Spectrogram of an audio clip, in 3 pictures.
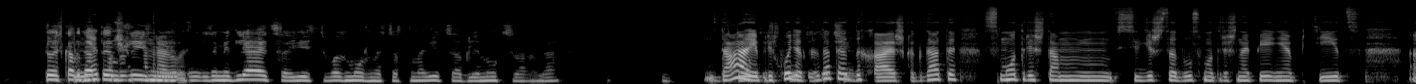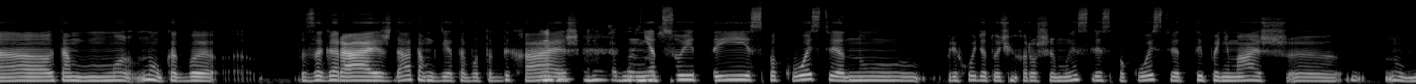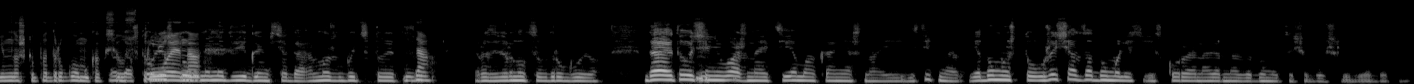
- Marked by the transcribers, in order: tapping
- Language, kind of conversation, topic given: Russian, podcast, Что вы думаете о цифровом детоксе и как его организовать?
